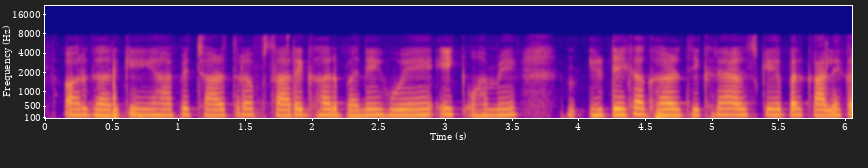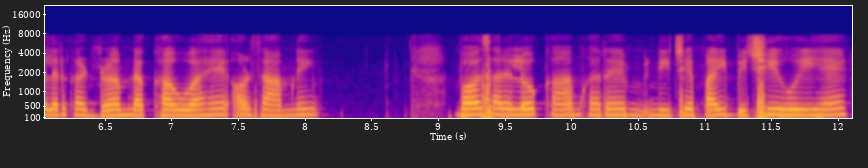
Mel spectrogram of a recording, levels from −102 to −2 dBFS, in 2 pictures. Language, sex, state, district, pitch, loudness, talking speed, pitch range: Hindi, female, Uttar Pradesh, Varanasi, 200 Hz, -20 LUFS, 215 wpm, 195-205 Hz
